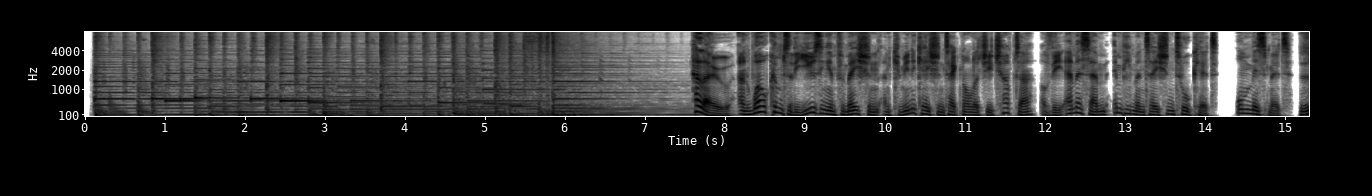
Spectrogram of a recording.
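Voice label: eLearning voice over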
